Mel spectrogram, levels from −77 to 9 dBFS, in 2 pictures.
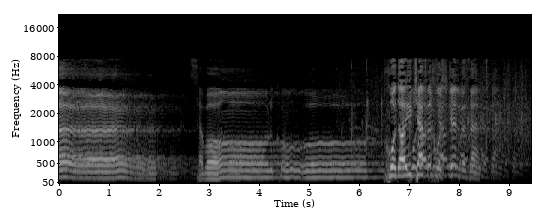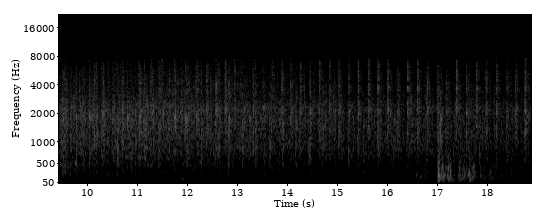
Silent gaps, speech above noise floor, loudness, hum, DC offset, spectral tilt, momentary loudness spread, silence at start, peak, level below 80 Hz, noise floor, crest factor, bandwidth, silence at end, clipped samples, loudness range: none; 28 dB; -30 LUFS; none; under 0.1%; -2 dB/octave; 22 LU; 0 s; -6 dBFS; -74 dBFS; -55 dBFS; 26 dB; 7.6 kHz; 0 s; under 0.1%; 20 LU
